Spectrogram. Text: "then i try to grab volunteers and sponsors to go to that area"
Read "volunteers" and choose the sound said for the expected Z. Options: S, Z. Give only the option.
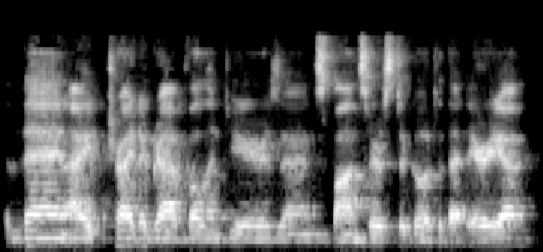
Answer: Z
